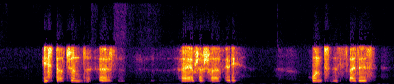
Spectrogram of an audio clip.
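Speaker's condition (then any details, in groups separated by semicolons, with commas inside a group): Parkinson's disease, severe; advanced stage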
